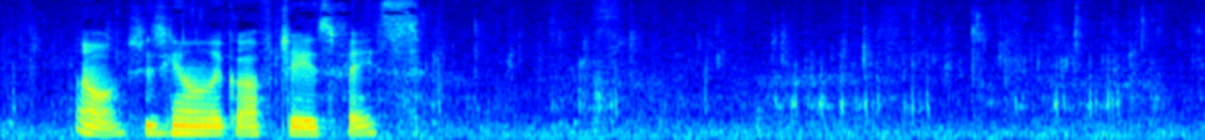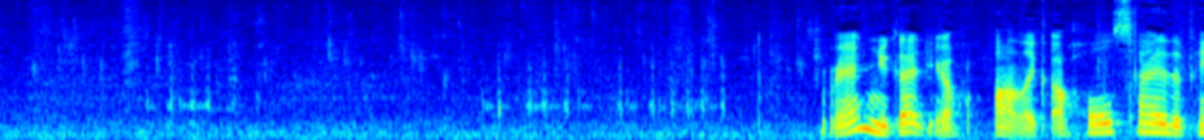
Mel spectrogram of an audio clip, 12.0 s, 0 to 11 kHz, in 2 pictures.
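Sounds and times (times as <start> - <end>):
puppies lapping food: 0.0 - 12.0.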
